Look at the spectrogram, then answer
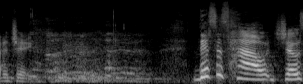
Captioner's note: laugh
